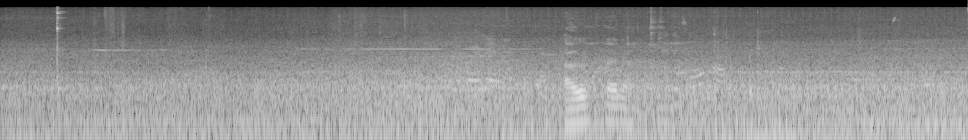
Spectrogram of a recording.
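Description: A motor scooter idles nearby.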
